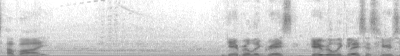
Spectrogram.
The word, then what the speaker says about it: Hawaii: I don't speak a lick of Hawaiian. Havai, by the way, it's Havaii.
